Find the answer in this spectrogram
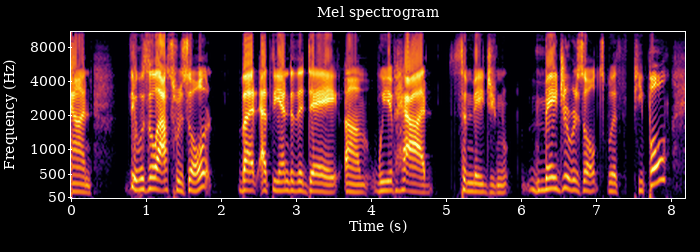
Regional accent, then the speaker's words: Manhattan Beach, California, United States; But we've been best friends since the single digits, and we are from Manhattan Beach.

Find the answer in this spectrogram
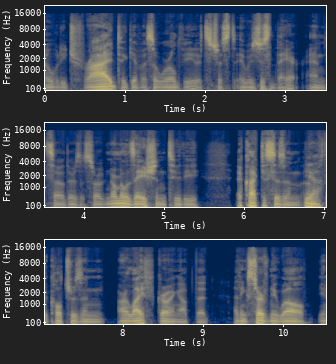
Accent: California, United States; growing up in the Bay Area was really cool because, I mean, you don't know until you go out into the world, but it was a pretty mixed group of kids.

